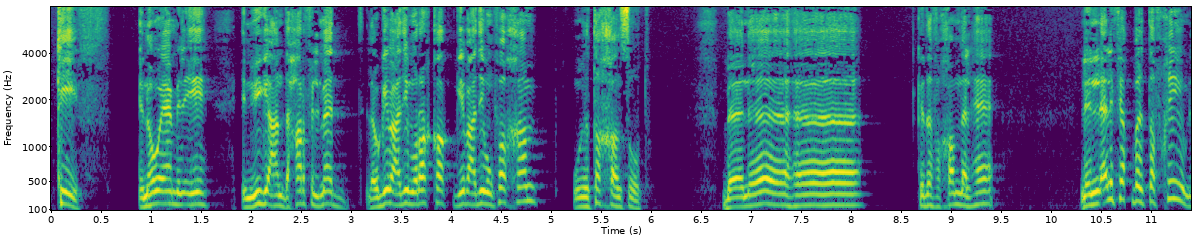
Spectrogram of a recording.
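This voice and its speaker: Speaking with an Egyptian Arabic accent in a slightly high voice, a man gives a recorded lesson on Quran recitation. He poses rhetorical questions and lengthens example words slowly so they can be heard clearly.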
